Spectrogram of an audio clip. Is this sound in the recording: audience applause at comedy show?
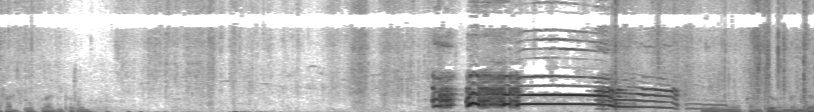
no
